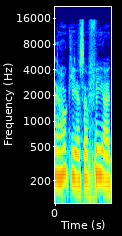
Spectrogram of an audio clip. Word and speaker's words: Hagia Sophia: Kas sinul ütleb midagi, kas ma hääldan õigesti Hagia Sophia? – No, sina ütlesid seda praegu ilmselt kreeka keeles, et Hagia Sophia, et püha tarkuse kirik Istanbulis. Ja türklased on seda natukene türgistanud, nad ütlevad Hagia Sophia.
